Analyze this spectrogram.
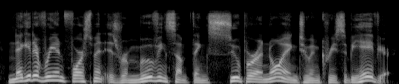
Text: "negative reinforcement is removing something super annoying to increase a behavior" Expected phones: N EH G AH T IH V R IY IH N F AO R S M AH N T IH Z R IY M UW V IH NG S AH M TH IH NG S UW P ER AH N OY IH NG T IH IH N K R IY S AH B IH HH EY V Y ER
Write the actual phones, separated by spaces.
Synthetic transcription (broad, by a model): N EH G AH T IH V R IY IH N F AO R S M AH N T IH Z R IY M UW V IH NG S AH M TH IH NG S UW P ER AH N OY IH NG T IH IH N K R IY S AH B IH HH EY V Y ER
